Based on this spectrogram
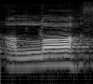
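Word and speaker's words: അല്ലാഹ് (الله): പക്ഷേ അല്ലാഹ് എന്നതിനെ ഒന്ന് കനപ്പിച്ച് പറയലാണ് തഫ്ഹീം. അപ്പം ലാമിൻ്റെ തഫ്ഹീമിൻ്റെ ഉച്ചാരണമാണ് അല്ലാഹ് എന്നത്.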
